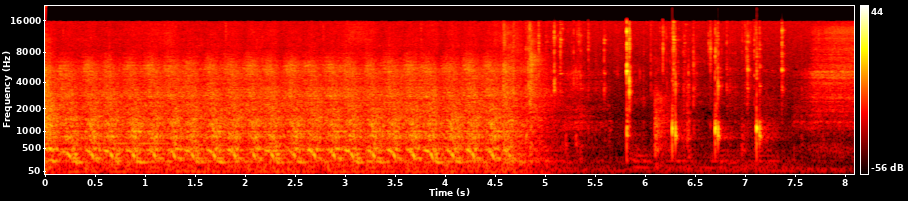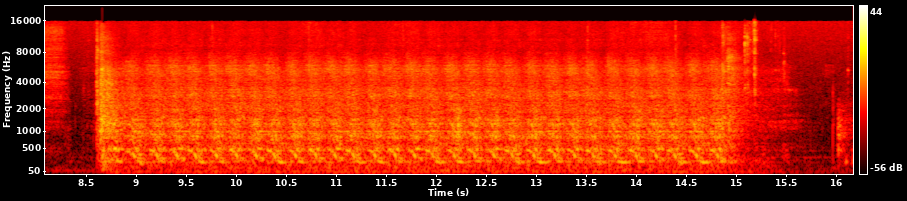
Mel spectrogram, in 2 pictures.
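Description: Triumph TR7's engine turning over on the starter motor with an even, rhythmic churn for about five seconds without firing. After a short pause it cranks again for about six seconds and still does not catch, because the long-abandoned engine is getting no fuel from the tank.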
